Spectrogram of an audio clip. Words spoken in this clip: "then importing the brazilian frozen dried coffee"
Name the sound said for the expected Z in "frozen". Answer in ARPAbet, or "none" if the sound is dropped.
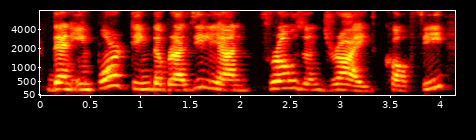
Z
